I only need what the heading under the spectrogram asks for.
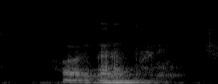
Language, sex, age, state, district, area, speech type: Hindi, male, 45-60, Uttar Pradesh, Chandauli, rural, spontaneous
